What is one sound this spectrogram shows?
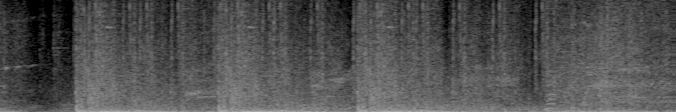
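Explosions boom and crackle in quick bursts.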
